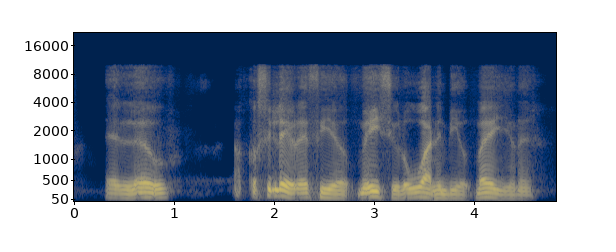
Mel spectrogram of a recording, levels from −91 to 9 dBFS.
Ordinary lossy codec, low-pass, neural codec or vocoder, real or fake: none; 9.9 kHz; codec, 16 kHz in and 24 kHz out, 0.9 kbps, LongCat-Audio-Codec, fine tuned four codebook decoder; fake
